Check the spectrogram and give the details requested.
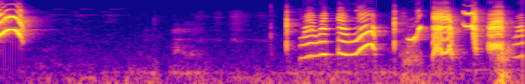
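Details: Pet parrot talking, said to be saying mummy and papa: a loud rising-falling harmonic call, a pause, then a quick run of wavering, bending syllables with strong overtones.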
